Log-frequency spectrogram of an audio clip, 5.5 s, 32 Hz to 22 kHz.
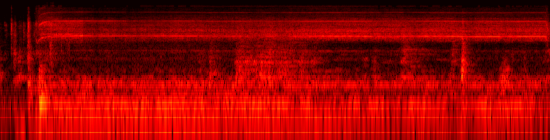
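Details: Nissan Patrol TB48DE 2008 with a cranking no-start and no check engine light; at key-on a steady high whine over a low hum runs about five seconds, then stops: the fuel pump is priming normally.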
